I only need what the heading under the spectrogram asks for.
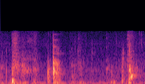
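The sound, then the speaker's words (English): Spoon being fetched from the cutlery while serving salad: a few light metallic clinks and clatters, short and separated by quiet pauses. “Let me get you a spoon.”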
